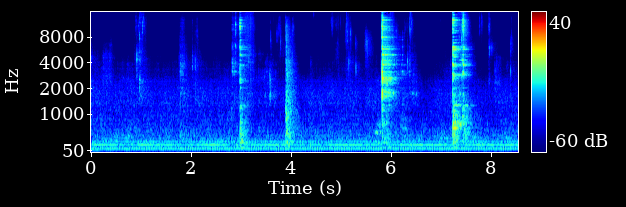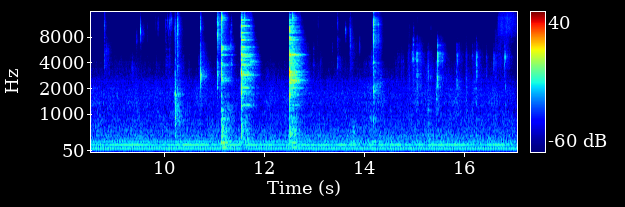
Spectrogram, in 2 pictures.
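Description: Metal knife and fork clinking and scraping on a ceramic plate while cutting up fried egg, in about a dozen irregular strokes, over a faint steady hum.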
